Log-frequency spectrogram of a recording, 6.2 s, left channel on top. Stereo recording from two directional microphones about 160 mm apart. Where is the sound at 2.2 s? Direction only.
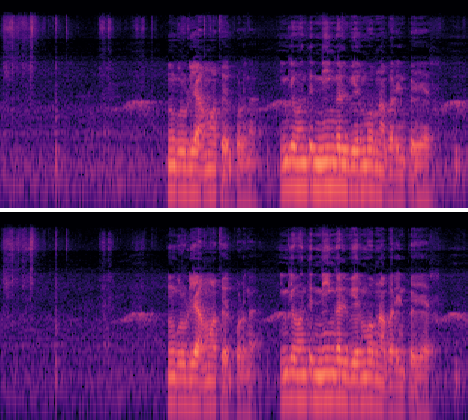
30° right (ahead or behind).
